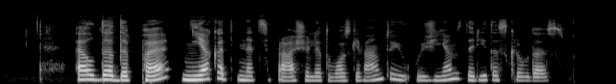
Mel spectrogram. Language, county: Lithuanian, Vilnius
